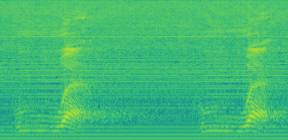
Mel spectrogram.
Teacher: huruf waw keluar pada dua bibir dan kudu nampak maju ya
